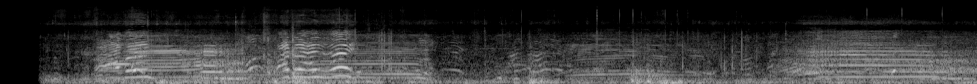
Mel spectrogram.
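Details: Cattle being unloaded from the river side at a very popular village cattle market: drawn-out, low harmonic moos, one held steadily, over a crowd of shouting men and the steady drone of a boat engine.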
